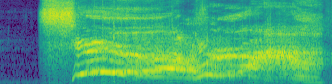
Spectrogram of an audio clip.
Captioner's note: Brennan shouts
